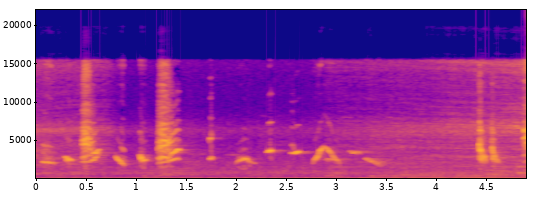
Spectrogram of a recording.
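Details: Long-tailed shrike singing as a lure to provoke other shrikes into responding; a few harsh notes, then rising and falling whistled slurs and chevron-shaped notes, ending in a pause and a final burst.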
